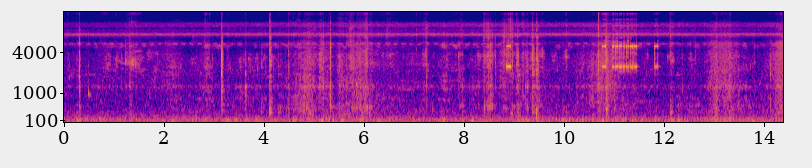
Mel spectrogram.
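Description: Handheld pinpointer metal detector lowered into a tree hollow beeping: a short beep about nine seconds in, a longer tone around eleven seconds and a brief beep after it, the signal that it is picking up metal. Faint scattered knocks and scrapes as it touches the wood.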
